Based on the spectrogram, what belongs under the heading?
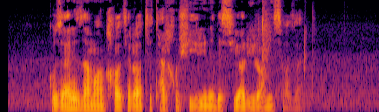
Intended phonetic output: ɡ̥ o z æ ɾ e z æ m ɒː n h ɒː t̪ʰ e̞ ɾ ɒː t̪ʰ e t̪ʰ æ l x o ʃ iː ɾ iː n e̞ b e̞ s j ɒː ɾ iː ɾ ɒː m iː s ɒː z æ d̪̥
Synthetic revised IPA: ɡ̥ o z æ ɾ e z æ m ɒː n x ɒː t̪ʰ e̞ ɾ ɒː t̪ʰ e t̪ʰ æ l x o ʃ iː ɾ iː n e̞ b e̞ s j ɒː ɾ iː ɾ ɒː m iː s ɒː z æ d̪̥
